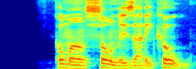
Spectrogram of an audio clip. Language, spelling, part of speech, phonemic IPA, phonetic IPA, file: French, comment sont les zaricos, phrase, /kɔ̃.mɑ̃ sɔ̃ le‿za.ri.ko/, [kɔ̃.mɔ̃ sɔ̃ le‿zɑ.ɾi.ko], Frc-comment sont les zaricos.oga
- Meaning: how are you?, how are things?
